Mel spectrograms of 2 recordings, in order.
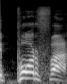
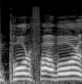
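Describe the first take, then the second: First: Casual local porfa; relaxed Spanish porfa; local clipped porfa. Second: Said in the usual way. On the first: Shown as a demonstration. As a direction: say porfa, two quick syllables, dropping the end of por favor. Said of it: "Speak like a local". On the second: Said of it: "let's say".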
